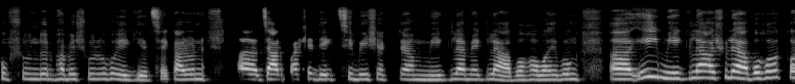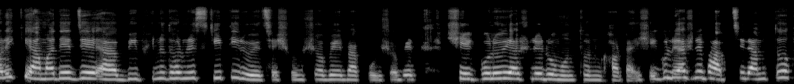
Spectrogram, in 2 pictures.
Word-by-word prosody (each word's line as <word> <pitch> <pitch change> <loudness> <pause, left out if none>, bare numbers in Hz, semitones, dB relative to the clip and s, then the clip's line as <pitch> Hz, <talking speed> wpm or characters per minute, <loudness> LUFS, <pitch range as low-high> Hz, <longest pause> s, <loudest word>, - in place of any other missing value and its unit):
খুব 265 -3 -6
সুন্দরভাবে 245 -1 -4
শুরু 250 0 -7
হয়ে 235 -3 0
গিয়েছে। 200 -6 -1
কারণ 230 +1 0 0.4
আ - - +5 0.2
চারপাশে 240 +1 +2
দেখছি 225 +2 -2
বেশ 235 -2 -4
একটা 235 +2 -7 0.2
মেঘলা, 215 +3 0
মেঘলা 230 +1 -2
আবহাওয়া 215 +2 -1
এবং 240 +2 -2 0.4
আ - - +6 0.3
এই 365 - +6 0.2
মেঘলা 275 +3 +2
আসলে 310 +2 0
আবহাওয়া 285 +5 +2
করে 300 - +2
কি? - - -4
আমাদের 255 +2 +3
যে 285 - +4
অ্যা 235 - +5 0.2
বিভিন্ন 250 +3 -7
ধরনের 280 +1 0
স্মৃতি 300 +1 -4
রয়েছে 210 -2 +1
শৈশবের 220 0 -4
বা 210 - +1
কৈশোরের 210 +1 -5 0.4
সেগুলোই 265 +2 +1
আসলে 255 +1 -4
রোমন্থন 210 -1 -3 0.2
ঘটায়। 195 0 -5
সেগুলোই 305 +5 -2
আসলে 310 0 -3
ভাবছিলাম 255 +2 +2
তো 305 - -2
240 Hz, 150 wpm, -23 LUFS, 220-275 Hz, 0.4 s, আ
